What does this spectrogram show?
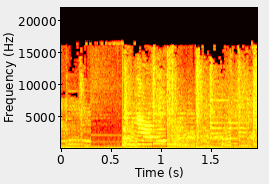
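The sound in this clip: A cat meows a few times in short, loud calls that bend up and down in pitch, over a steady continuous background.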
